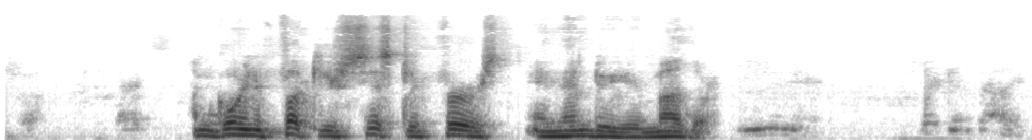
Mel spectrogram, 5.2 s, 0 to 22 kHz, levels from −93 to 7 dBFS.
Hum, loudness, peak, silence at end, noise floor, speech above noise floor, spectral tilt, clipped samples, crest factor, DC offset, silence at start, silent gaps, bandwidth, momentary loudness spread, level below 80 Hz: none; -18 LUFS; -2 dBFS; 0.4 s; -67 dBFS; 50 dB; -7.5 dB/octave; under 0.1%; 18 dB; under 0.1%; 0.95 s; none; 11.5 kHz; 17 LU; -50 dBFS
